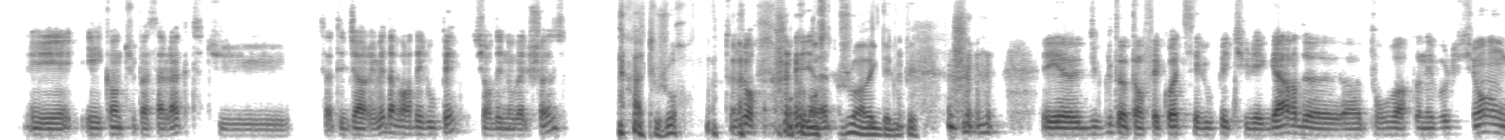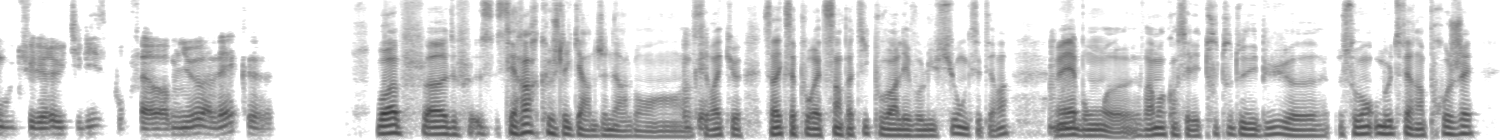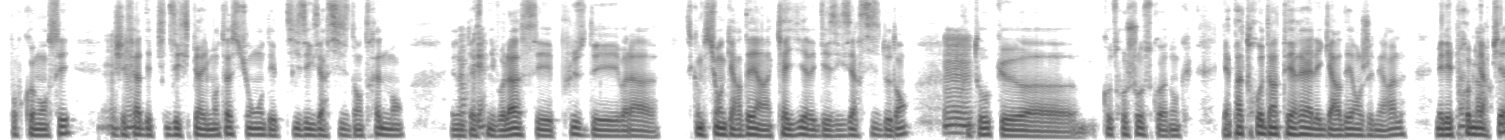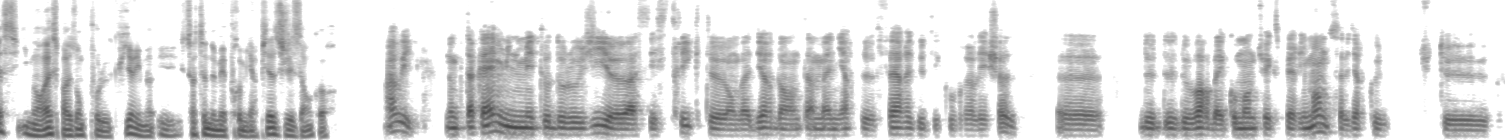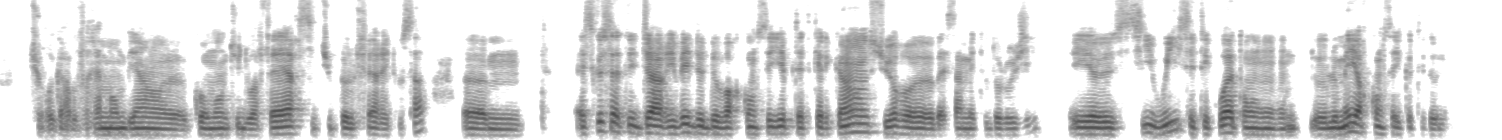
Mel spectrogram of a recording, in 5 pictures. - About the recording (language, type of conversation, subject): French, podcast, Processus d’exploration au démarrage d’un nouveau projet créatif
- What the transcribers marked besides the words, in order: laughing while speaking: "Ah, toujours"; laugh; laughing while speaking: "Il y en a"; "au lieu" said as "aumeu"; tapping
